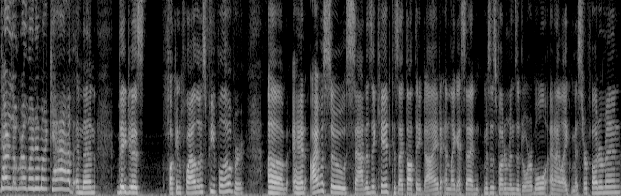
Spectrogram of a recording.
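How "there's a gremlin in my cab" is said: very high, play-acted panicked screaming. Recounting a scene, the speaker acts out the snowplow driver: retelling a scream. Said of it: "he just starts screaming".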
